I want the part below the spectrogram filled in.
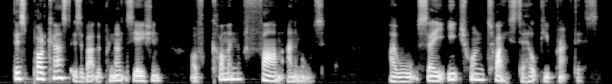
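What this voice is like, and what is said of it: British English accent. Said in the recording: “a new, free British accent podcast”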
